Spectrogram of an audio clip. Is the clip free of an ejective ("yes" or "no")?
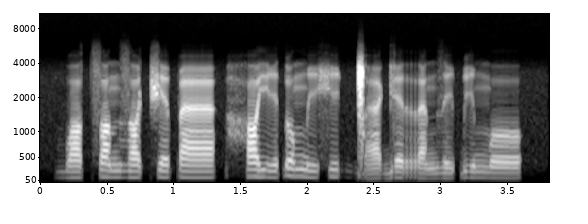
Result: yes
